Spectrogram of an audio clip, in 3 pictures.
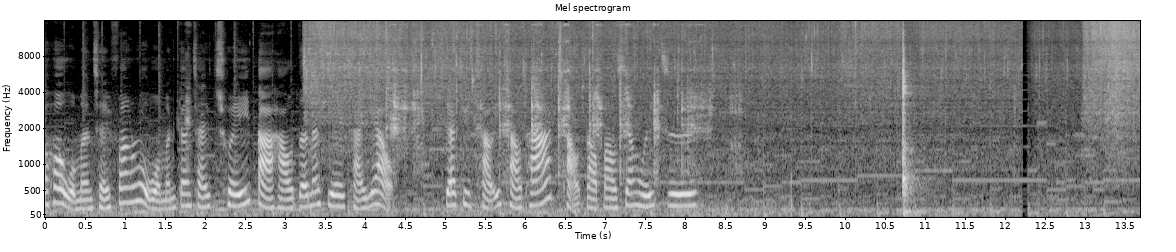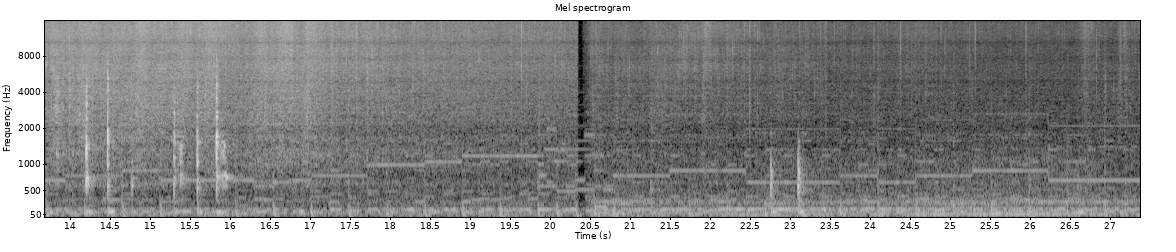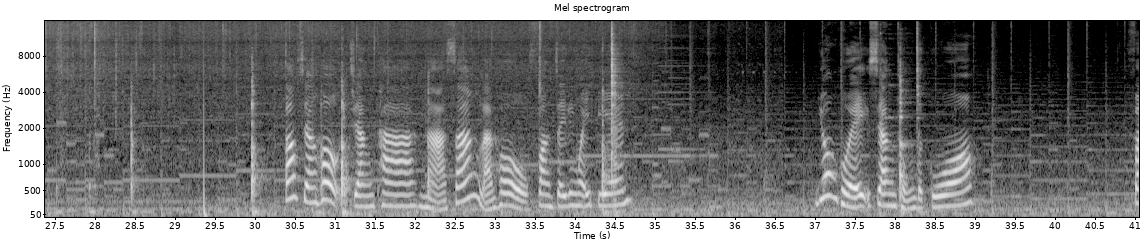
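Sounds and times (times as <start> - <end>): wooden spatula stirring in wok: 3.2 - 18.4, 20.4 - 34.7
paste sizzling in hot oil: 3.2 - 35.4.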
